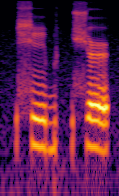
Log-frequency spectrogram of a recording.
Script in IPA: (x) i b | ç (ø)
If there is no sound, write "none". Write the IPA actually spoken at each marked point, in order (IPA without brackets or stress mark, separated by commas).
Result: x, ø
